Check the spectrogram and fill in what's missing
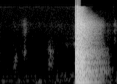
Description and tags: Slamming on Wooden Desk
The act of slamming hands down on a wooden desk in anger or to reach someone from the other side.
desk, timber, wood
